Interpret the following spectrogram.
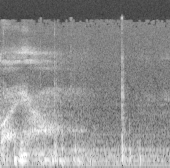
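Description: Near silence: faint muttered speech trails off early, then low room hum with a single faint click about a second and a half in.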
